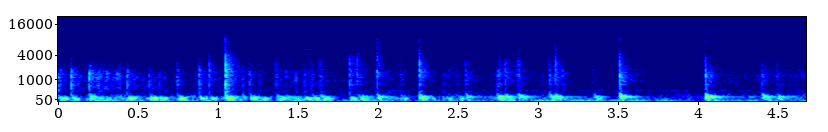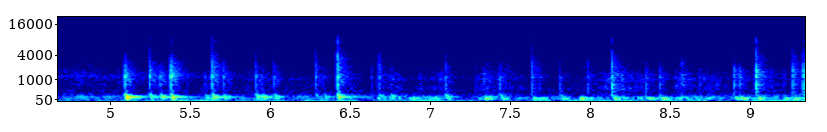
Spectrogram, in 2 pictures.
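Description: Fingernails tap and lightly scratch across a long, flat, thin, solid brown cardboard strip lying on a fluffy rug, worked with both hands. Quick, dry clicks with very short decay land in an irregular stream over a steady low hum, with soft scratchy rustling between the taps.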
